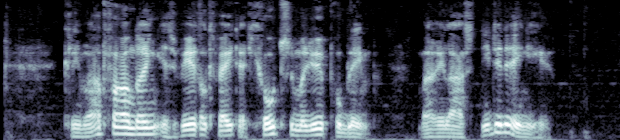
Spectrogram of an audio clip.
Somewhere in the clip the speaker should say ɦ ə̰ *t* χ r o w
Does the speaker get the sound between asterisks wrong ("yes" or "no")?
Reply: no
